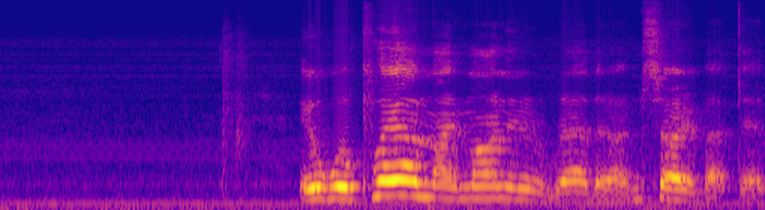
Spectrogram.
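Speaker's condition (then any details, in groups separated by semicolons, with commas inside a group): Cerebral palsy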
